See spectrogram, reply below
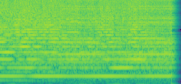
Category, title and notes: Instrument samples > Synths / Electronic
a synth i created with edited presets in fl studio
